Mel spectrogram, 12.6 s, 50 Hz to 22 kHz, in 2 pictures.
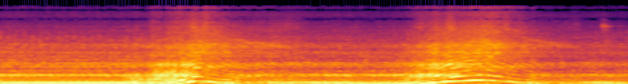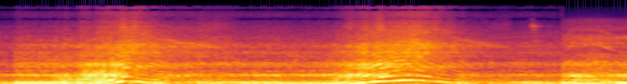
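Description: Kawasaki Z900RS's 948 cc inline-four idling in neutral, then revved four times, each blip climbing in pitch and dropping back to idle.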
